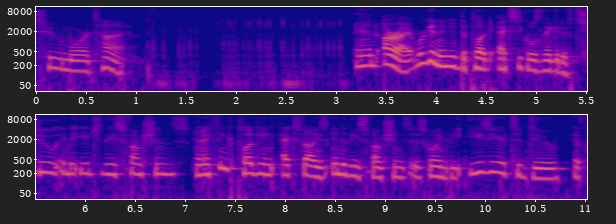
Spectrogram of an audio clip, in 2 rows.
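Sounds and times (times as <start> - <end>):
stylus tapping and scratching on tablet: 0.7 - 3.5.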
